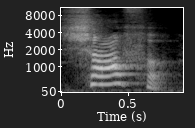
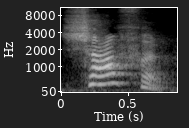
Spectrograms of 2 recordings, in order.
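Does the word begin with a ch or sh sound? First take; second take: sh; sh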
